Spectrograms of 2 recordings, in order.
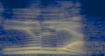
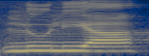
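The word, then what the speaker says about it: Iulia: Pronounce यूलिया। यूलिया। एंड the spellings are आई यू एल आई ए आई I think God you know I mean why I everyone is calling me लूलिया लोलिया बट लोलिया लोलिया आई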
